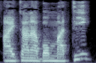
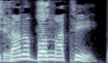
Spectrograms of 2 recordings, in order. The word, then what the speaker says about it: Aitana Bonmati: First of all, pronunciation lesson. It's Aitana Bonmati. You have to. – Aitana Bonmati. There we go. – Yeah. You have to stress the I.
